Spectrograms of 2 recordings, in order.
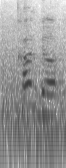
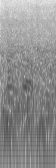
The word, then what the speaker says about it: conduct: It said to lead guide direct to lead through conduct to something to move not conduct conduct conduct to It's spelled the same but it's pronounced different pertaining to the meaning and context.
